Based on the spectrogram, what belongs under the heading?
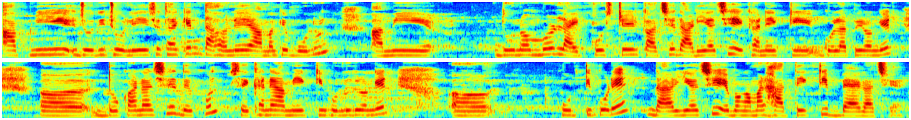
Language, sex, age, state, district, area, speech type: Bengali, female, 18-30, West Bengal, Purba Bardhaman, urban, spontaneous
